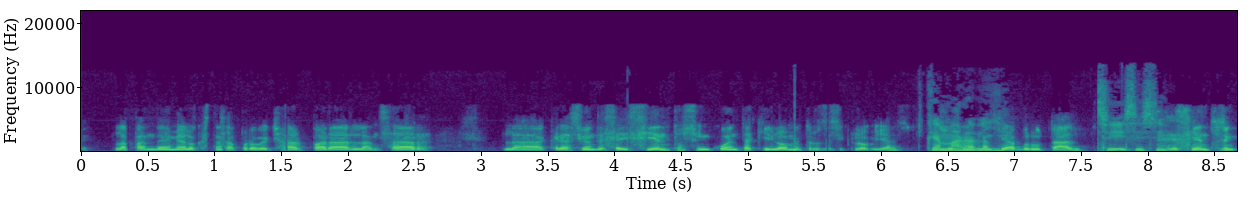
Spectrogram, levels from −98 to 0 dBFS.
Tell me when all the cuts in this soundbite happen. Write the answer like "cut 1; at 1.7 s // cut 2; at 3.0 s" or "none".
cut 1; at 1.0 s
